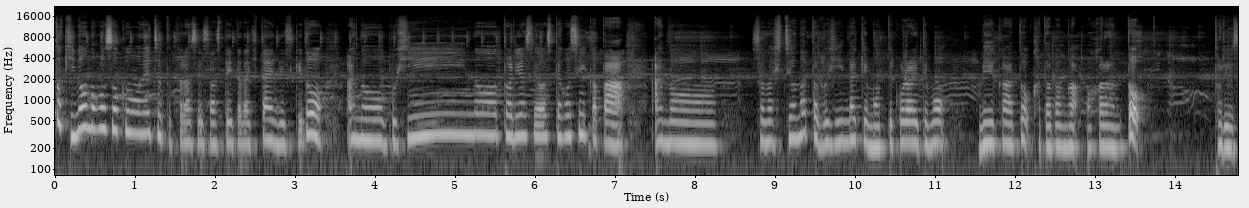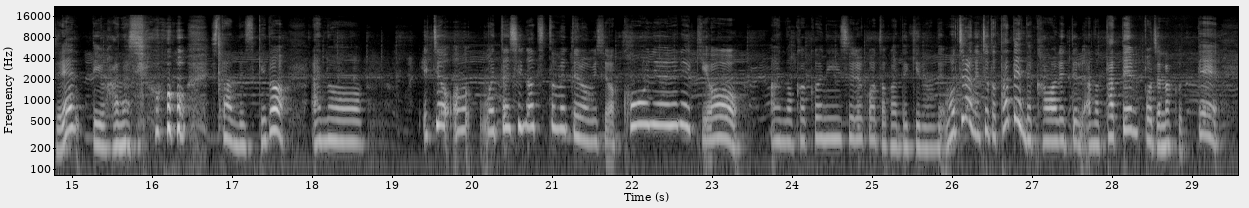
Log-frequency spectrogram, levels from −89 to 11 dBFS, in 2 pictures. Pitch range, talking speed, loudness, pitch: 235-325 Hz, 330 characters per minute, -24 LUFS, 265 Hz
